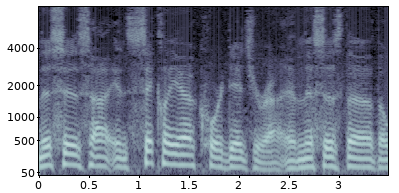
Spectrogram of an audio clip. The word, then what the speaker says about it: cordigera: in cyclic or didgera I've had other people call it um cordajara and I'm not sure what the pronunciation but when I when I looked at the the name cordigira is is how it for me it's how it should be pronounced anyway this is a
